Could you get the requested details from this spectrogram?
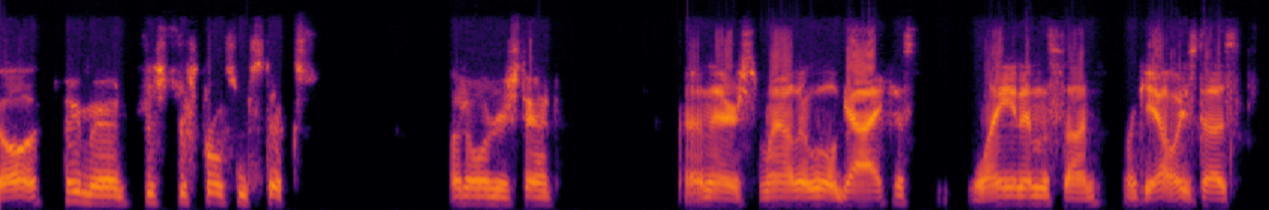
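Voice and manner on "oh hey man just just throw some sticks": speaking as a puppy. Showing the puppy on camera and voicing the puppy's thoughts. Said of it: "He's like".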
